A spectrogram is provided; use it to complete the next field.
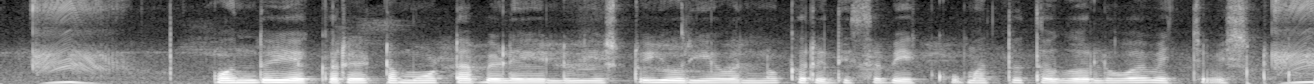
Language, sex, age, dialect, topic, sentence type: Kannada, female, 31-35, Mysore Kannada, agriculture, question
